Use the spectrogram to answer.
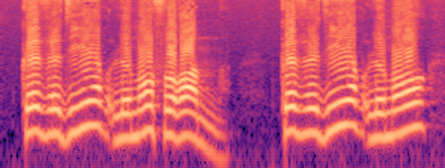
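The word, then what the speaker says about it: forum: نطق كلمة فوغام بتتقال بالطريقة دي، فوغام، ما تتقالش فوغيم، لا هي اسمها فوغام.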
